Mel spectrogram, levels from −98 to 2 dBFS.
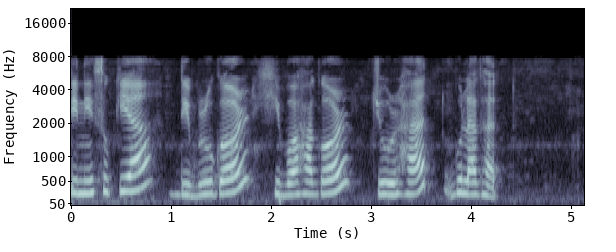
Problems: constant background noise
